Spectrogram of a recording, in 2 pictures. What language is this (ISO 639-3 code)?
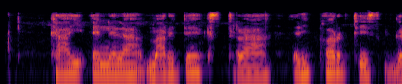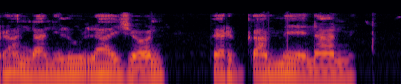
epo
